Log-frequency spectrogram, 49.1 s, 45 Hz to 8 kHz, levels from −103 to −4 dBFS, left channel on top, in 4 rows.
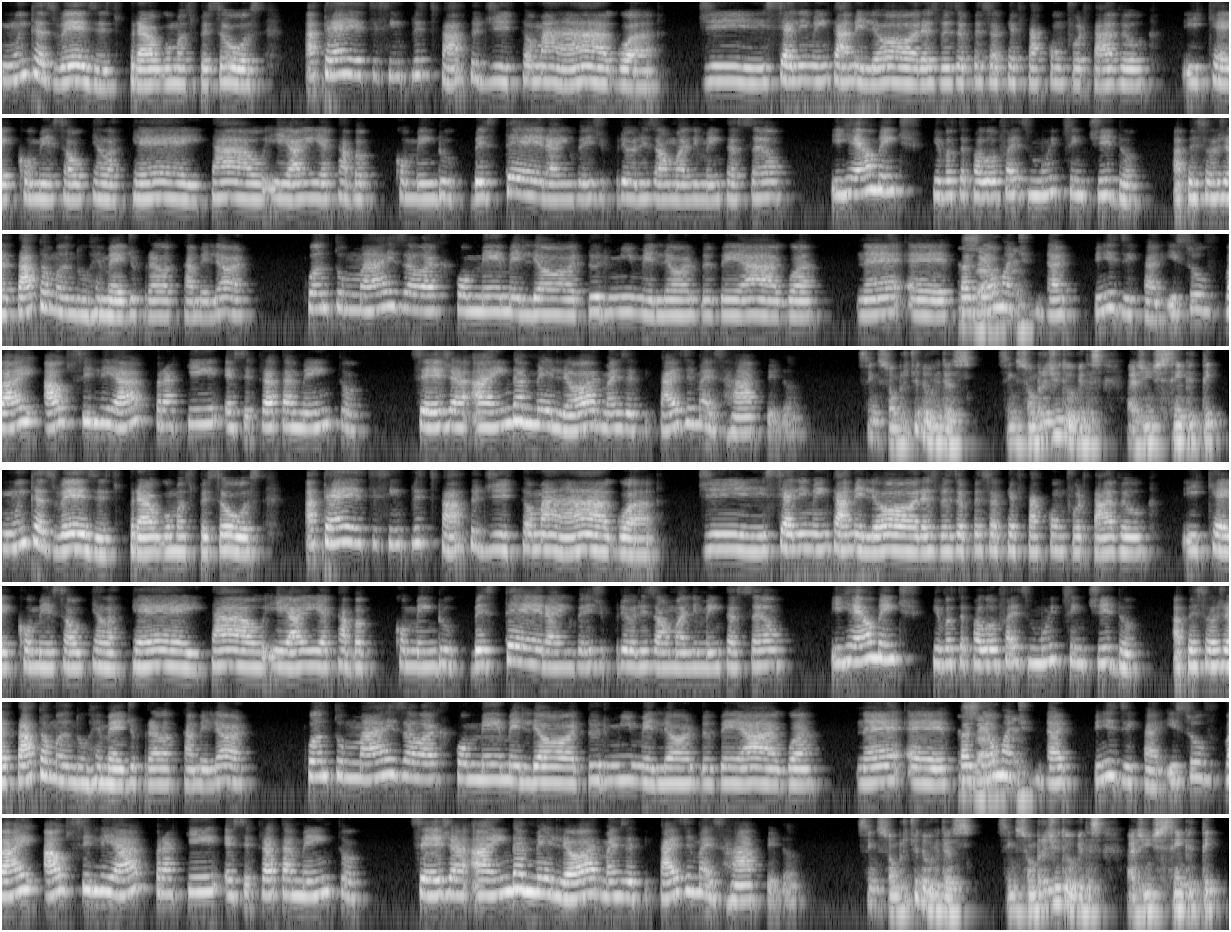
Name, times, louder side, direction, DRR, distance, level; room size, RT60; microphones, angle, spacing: voice 1, 0.0-2.5 3.0-3.6 3.9-6.5 7.0-11.4 11.8-15.9 16.2-20.0 20.6-23.6 24.0-26.9 27.6-32.6 33.1-35.2 35.5-39.2 39.4-40.3 41.0-43.1 43.4-44.8, right 2 dB, 40° right, 0.6 m, -25 dB
voice 2, 34.1-34.8 45.4-46.5 46.8-48.9, right 1 dB, 65° right, 1.9 m, -28 dB
7.1 x 2.4 x 2.3 m
head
